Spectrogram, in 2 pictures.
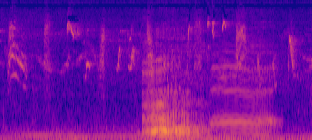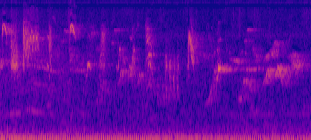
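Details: Cattle walking in an orderly line along a road call to the herd to return to the pen: a single long, deep moo midway, surrounded by constant bird chirps and twitters.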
